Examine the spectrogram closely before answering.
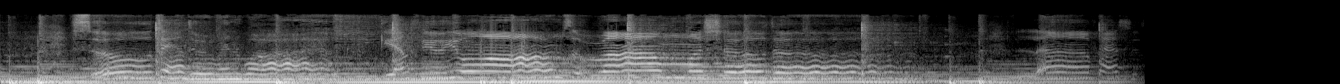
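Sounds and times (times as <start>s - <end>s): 
woman singing a flirtatious sung telegram message: 0.4s - 11.5s.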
